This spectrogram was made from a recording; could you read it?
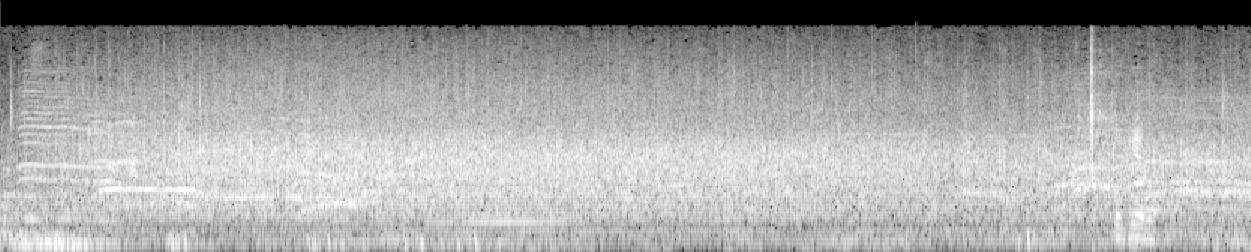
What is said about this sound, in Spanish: Con mucho cariño quiero recibir en este escenario a un gringo santafesino que escribe canciones hermosas como la que vamos a cantar ahora. Y con el aplauso de ustedes,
